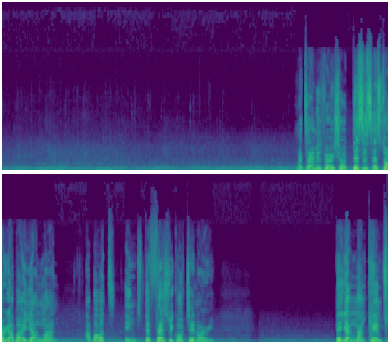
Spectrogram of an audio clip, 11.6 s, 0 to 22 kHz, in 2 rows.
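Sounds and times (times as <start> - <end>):
audience clapping hands: 0.0 - 4.1
low sustained musical tone: 0.0 - 10.8
speech: 4.4 - 9.1, 10.8 - 11.5.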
